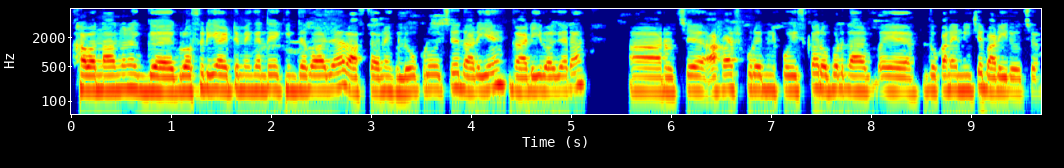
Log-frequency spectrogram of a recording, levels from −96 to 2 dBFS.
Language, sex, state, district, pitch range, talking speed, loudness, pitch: Bengali, male, West Bengal, North 24 Parganas, 160-175 Hz, 190 wpm, -18 LUFS, 165 Hz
